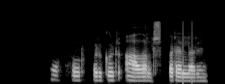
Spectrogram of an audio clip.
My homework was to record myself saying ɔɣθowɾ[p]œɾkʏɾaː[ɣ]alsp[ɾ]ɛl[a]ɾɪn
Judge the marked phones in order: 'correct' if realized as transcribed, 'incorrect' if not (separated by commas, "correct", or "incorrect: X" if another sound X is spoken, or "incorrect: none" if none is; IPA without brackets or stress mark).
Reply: correct, incorrect: ð, correct, correct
